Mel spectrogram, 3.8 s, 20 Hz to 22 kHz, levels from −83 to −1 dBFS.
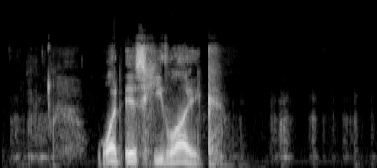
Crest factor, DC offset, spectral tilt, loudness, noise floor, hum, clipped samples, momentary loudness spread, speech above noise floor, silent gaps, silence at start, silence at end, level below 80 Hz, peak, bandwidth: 20 dB; under 0.1%; -3 dB/octave; -16 LUFS; -60 dBFS; none; under 0.1%; 21 LU; 44 dB; none; 0.7 s; 1.55 s; -58 dBFS; 0 dBFS; 9.4 kHz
